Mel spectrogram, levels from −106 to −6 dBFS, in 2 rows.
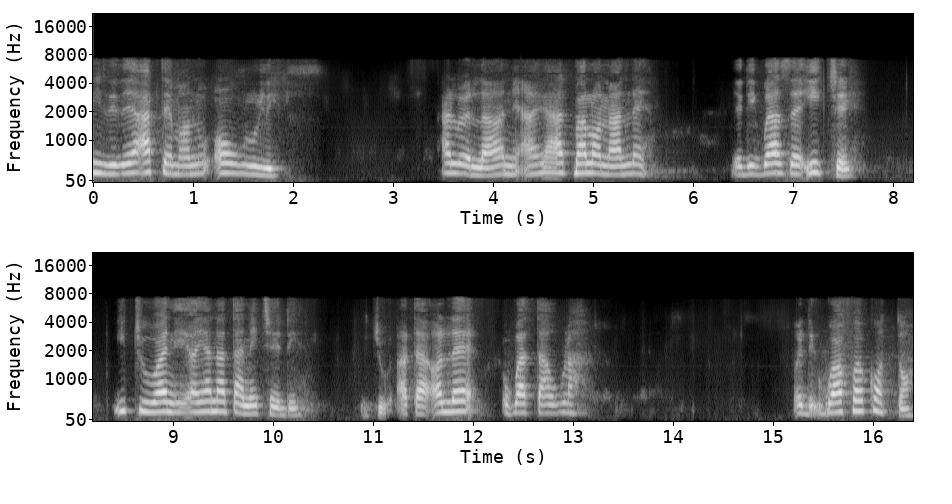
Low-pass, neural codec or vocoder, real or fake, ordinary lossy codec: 7.2 kHz; codec, 16 kHz, 1 kbps, X-Codec, HuBERT features, trained on LibriSpeech; fake; AAC, 48 kbps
